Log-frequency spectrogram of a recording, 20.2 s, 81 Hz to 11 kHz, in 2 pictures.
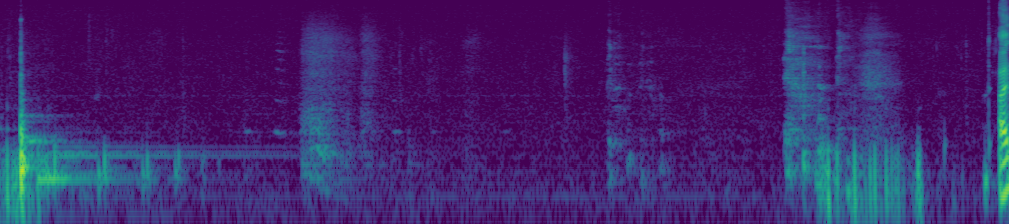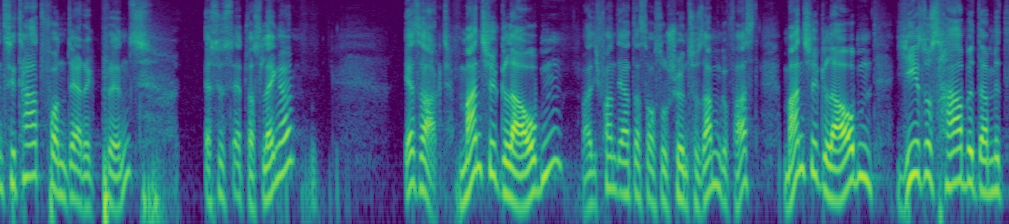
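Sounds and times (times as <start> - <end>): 
person blowing nose: 3.0 - 4.0
speech: 10.0 - 13.2, 14.2 - 20.1.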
